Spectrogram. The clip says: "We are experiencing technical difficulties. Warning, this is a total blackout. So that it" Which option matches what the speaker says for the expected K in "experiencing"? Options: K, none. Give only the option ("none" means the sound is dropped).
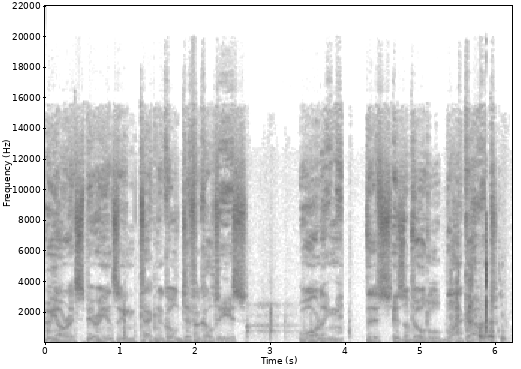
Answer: K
